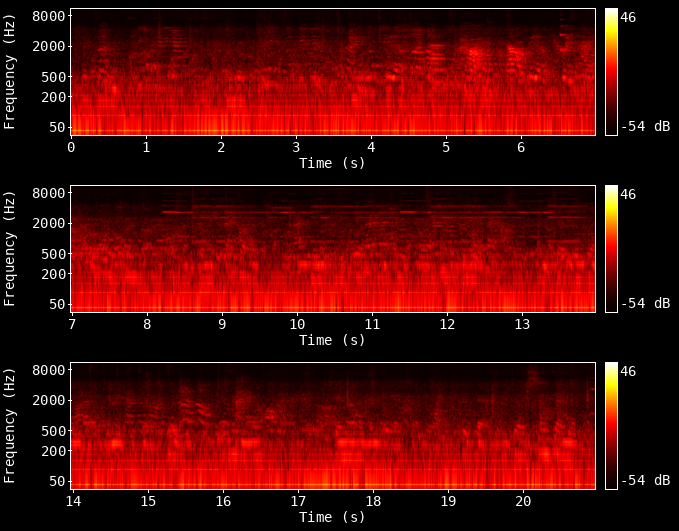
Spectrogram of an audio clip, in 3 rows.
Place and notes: {"title": "Ministry of Health and Welfare, Taipei - Counter waiting", "date": "2013-10-09 10:27:00", "description": "Waiting broadcast message when the file handle, Sony PCM D50+ Soundman OKM II", "latitude": "25.04", "longitude": "121.52", "altitude": "18", "timezone": "Asia/Taipei"}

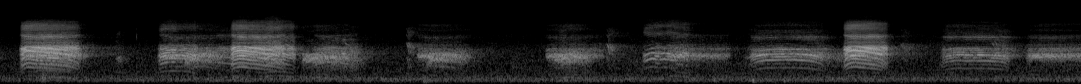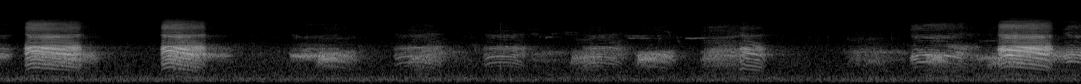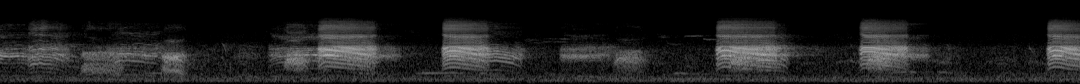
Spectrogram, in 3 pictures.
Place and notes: {"title": "Pl View Rd, St Mawes, Truro, UK - Rookery", "date": "2018-03-22 12:29:00", "description": "I got the ferry from Falmouth to St Maws in a stiff westerly wind, but on landing and only after a short walk I came across a lovely sheltered valley with a large Rookery in it. The sound of the sea in the background along with a few seagulls help to set the scene. Sony M10 built-in mics.", "latitude": "50.16", "longitude": "-5.02", "altitude": "37", "timezone": "Europe/London"}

